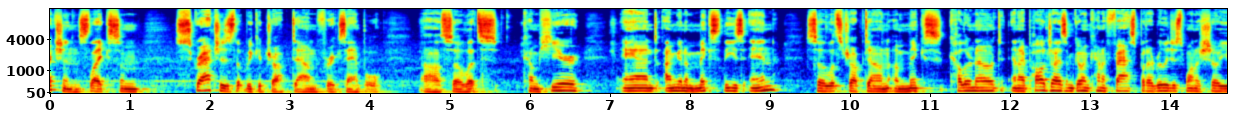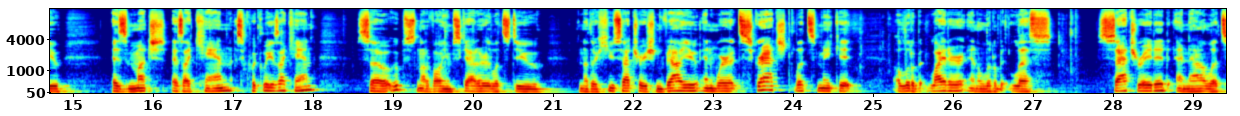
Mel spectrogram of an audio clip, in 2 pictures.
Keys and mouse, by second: 0.1-3.7 drag, 5.1 g, 6.5 middle click, 7.2 click, 7.4 click, 8.1 click, 9.4 shift+a, 12.8 middle click, 13.4 middle click, 14.3-16.3 drag, 16.7 middle click, 17.0 shift+a, 19.1 x, 19.4 shift+a, 24.4 click, 26.6 click, 28.3 middle click.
